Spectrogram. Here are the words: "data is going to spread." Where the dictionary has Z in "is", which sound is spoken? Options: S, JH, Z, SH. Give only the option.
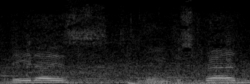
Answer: Z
